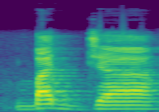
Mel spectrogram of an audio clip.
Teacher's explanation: এখানে কিন্তু উচ্চারণ হয় কি বাজ, এখানে কিন্তু বাজ উচ্চারণ হয়, কিন্তু আরেকটা ডাবল উচ্চারণ হবে, একটা জিম এক্সট্রা হবে।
